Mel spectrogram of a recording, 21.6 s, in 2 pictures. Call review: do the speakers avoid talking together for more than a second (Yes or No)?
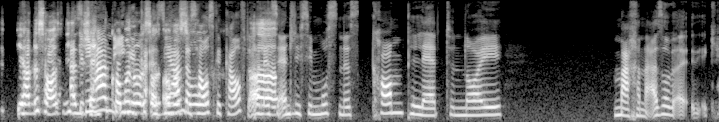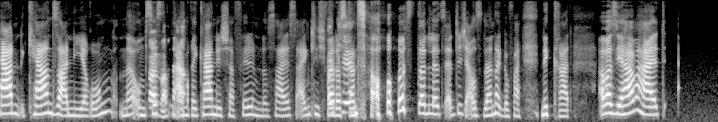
No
